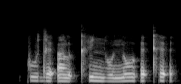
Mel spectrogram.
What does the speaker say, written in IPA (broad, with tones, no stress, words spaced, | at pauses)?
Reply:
ku˦dɛ˦ʔã˦˨lʊ˦ʔ kʰe˦˨ɲo˨ʊ̯ no˦ʊ̯ʔɛ˦ʔkʰɛ˦ʔ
